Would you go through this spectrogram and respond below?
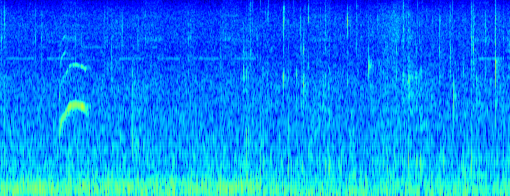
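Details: Shaded golden Persian kitten, one of a litter of four just over two weeks old, growing inquisitive about their nest: a single thin, high mew arching up then sliding down, over a steady low hum.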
